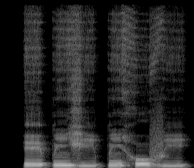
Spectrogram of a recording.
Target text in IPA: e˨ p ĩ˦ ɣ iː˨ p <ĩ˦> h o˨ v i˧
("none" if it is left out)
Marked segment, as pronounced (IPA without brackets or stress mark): ĩ˦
